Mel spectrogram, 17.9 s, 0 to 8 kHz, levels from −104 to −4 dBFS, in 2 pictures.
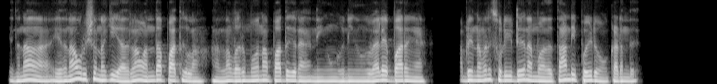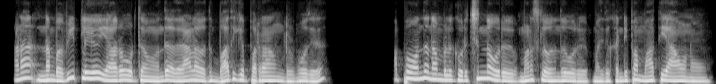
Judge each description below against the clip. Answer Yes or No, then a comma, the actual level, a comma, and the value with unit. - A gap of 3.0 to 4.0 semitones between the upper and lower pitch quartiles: Yes, average, 3.7 semitones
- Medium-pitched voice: Yes, medium, 145 Hz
